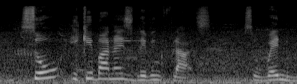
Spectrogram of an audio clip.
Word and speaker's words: Ikebana: means to live and Hana which is pronounced as bana is the flowers so Ikebana is living Flats so when we do Ikebana we you know it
